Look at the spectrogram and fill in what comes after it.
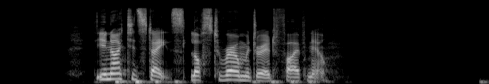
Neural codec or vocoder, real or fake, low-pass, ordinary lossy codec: none; real; 14.4 kHz; none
